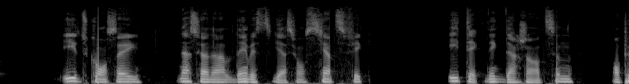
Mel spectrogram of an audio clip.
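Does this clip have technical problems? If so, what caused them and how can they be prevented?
Yes, there are four quick skips in the speech, at 0.98, 2.48, 3.30 and 5.57 s. Each is a small jump where roughly 10 to 30 ms vanishes without any gap. That's likely a dropped buffer (overrun), where the recorder fell behind and the hardware overwrote samples before they were read. A larger input buffer or higher priority for the capture thread would prevent it.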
